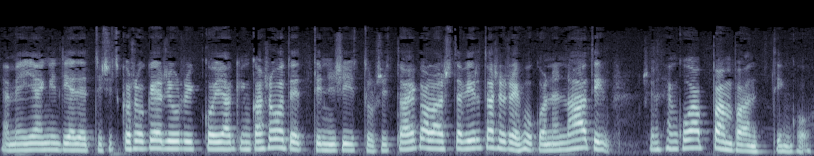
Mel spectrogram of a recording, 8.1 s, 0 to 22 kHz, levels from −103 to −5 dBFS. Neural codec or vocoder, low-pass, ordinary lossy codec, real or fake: none; 10.8 kHz; MP3, 48 kbps; real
